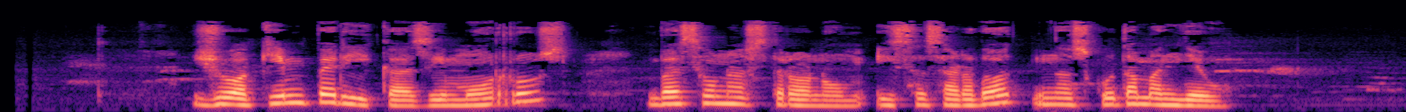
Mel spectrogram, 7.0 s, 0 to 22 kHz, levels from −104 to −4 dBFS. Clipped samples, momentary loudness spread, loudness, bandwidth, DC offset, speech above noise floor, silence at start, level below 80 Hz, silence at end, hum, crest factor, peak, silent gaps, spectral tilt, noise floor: under 0.1%; 8 LU; -22 LUFS; 11.5 kHz; under 0.1%; 36 dB; 0.95 s; -72 dBFS; 0.6 s; none; 20 dB; -2 dBFS; none; -5 dB/octave; -57 dBFS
